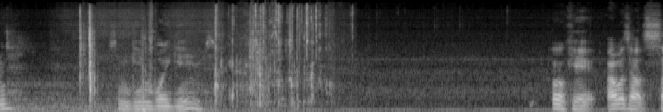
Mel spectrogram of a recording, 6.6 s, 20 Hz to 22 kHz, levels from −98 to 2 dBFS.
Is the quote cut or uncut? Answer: cut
